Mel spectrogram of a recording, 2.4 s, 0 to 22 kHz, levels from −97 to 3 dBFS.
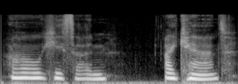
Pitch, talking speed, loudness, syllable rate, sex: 190 Hz, 125 wpm, -16 LUFS, 3.2 syllables/s, female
